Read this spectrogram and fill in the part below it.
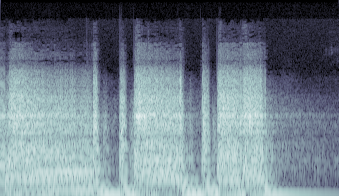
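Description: Electric guitar played through a Frank Bros. Arcade pedal set for heavy distortion: loud, thick sustained chords with a few quick rhythmic breaks, ringing out alone before fading at the end.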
